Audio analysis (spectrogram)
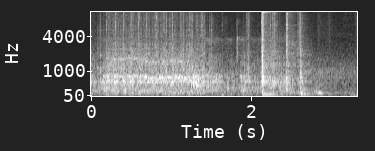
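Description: A sewing machine stitches cotton fabric for a bustier dress, a close rapid mechanical whir for about one and a half seconds, then slows into a few separate clicks and knocks.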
